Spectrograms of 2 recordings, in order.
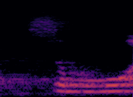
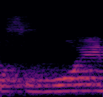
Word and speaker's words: Semu: Semu atau semue nih bacanya gitu. Aku kira itu kayak bahasa-bahasa jadul gitu. – Enggak. – Oh, ternyata emang dari smoothie ya.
